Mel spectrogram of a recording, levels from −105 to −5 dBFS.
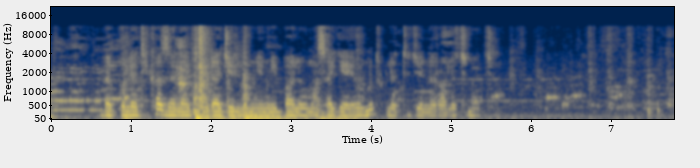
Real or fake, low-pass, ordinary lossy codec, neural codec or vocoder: real; 10.8 kHz; AAC, 48 kbps; none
